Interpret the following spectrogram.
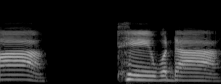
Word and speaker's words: เทวดา: มี คำ นี้ อ่าน ว่า เทวดา อ่าน ว่า เทวดา เหมือน เดิม เทวดา ไม่ มี สระ อะ ไป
